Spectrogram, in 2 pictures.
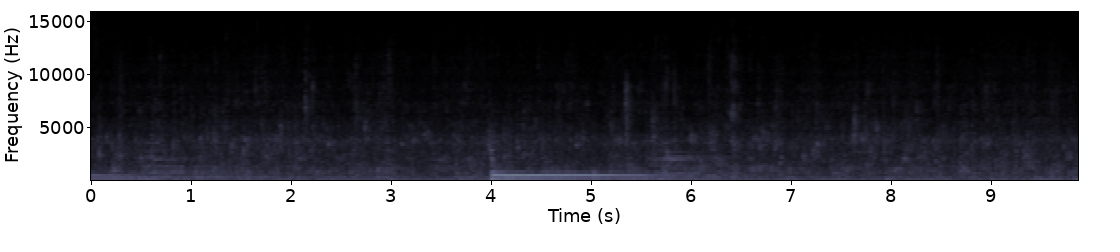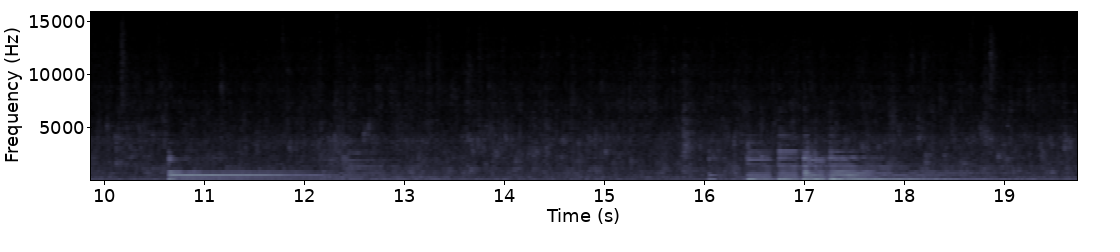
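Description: A vehicle horn plays a short musical tune, again and again.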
